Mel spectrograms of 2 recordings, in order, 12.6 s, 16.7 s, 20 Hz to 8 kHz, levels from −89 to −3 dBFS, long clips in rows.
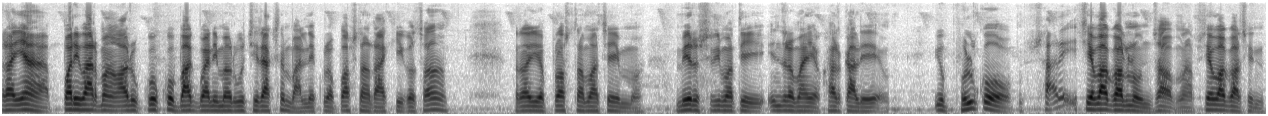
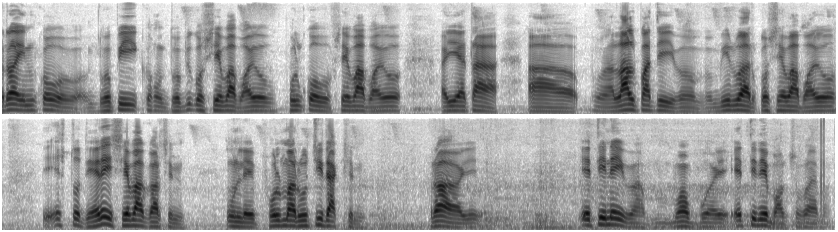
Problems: background sounds at intervals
